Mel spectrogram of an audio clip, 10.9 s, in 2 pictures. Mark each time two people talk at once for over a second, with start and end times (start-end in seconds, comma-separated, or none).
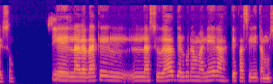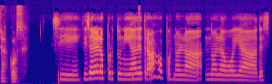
none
